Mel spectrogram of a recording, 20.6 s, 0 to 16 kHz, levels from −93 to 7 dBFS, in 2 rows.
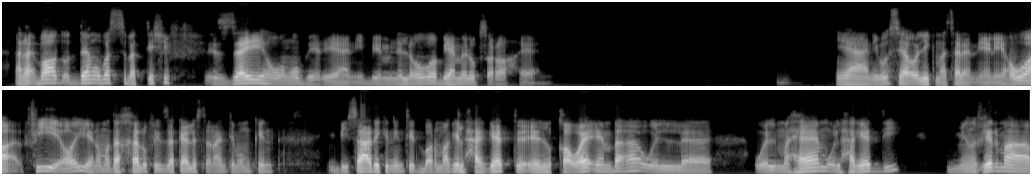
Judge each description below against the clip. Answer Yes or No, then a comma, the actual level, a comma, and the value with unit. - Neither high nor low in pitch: No, low, 130 Hz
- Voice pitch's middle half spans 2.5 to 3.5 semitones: Yes, average, 2.9 semitones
